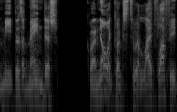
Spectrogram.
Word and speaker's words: quinoa: Quinoa, pronounced quinoa.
